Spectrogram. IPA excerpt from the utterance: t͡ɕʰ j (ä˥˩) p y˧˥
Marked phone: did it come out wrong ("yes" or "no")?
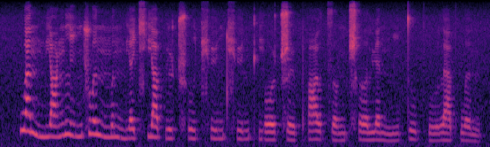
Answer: no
